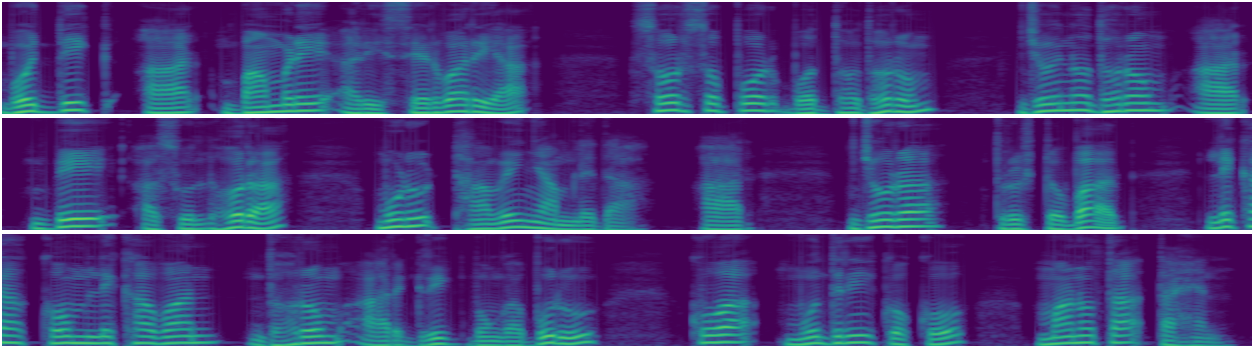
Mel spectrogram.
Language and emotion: Santali, neutral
